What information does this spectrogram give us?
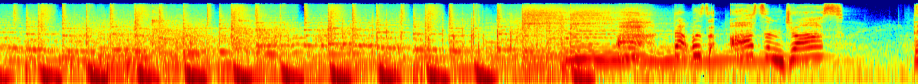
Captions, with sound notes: (upbeat music) (girls clap) - That was awesome, Joss.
